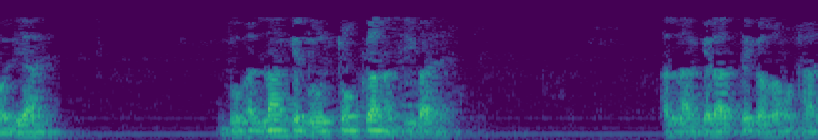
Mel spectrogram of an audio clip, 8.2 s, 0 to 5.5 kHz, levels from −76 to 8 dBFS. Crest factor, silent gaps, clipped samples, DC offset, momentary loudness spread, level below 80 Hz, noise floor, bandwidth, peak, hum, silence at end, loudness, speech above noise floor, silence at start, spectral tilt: 22 dB; none; under 0.1%; under 0.1%; 14 LU; -48 dBFS; -57 dBFS; 4.1 kHz; -2 dBFS; none; 0 s; -22 LUFS; 36 dB; 0 s; -12.5 dB/octave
